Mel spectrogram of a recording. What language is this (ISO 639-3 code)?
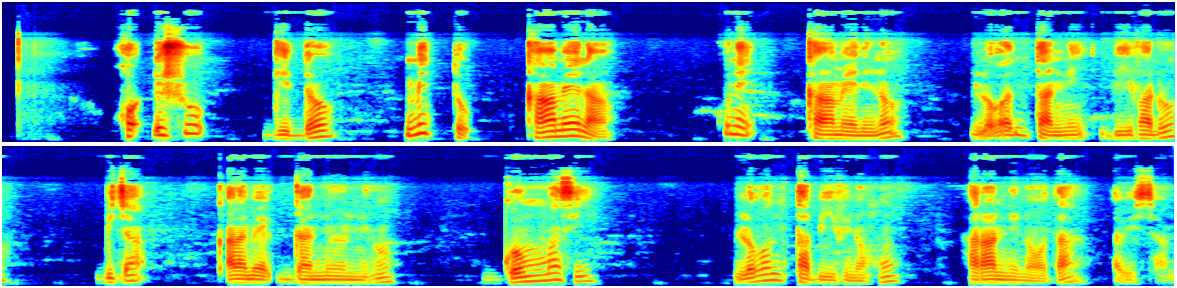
sid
